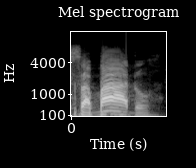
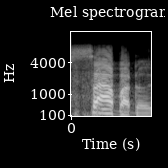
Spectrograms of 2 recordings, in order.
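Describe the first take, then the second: First: The stress is on the second syllable. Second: The stress is on the first syllable. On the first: The speaker calls it wrong. "You don't say sábado" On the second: The speaker calls it right. "So you have to say, hoy es sábado"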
